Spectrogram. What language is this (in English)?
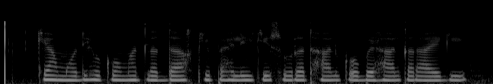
Urdu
